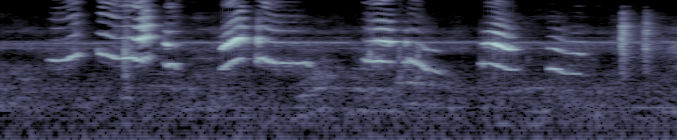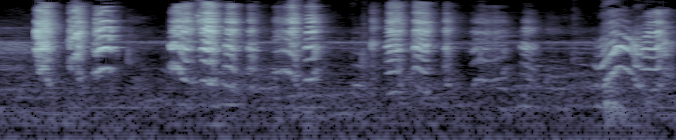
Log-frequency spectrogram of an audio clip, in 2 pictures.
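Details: Ring-necked parakeet talking rapidly: a stream of shrill mimicked speech-like phrases and squawky syllables in bursts, indoors, with a faint steady hum behind.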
